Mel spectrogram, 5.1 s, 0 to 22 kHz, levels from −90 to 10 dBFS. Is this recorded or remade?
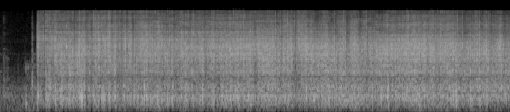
recorded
